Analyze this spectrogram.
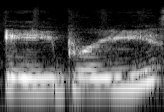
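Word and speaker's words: Abrie: It could mean red if it's spelled differently, and it could mean pathway. I have the name Abry, spelled A-B-R-I-E, Abry.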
